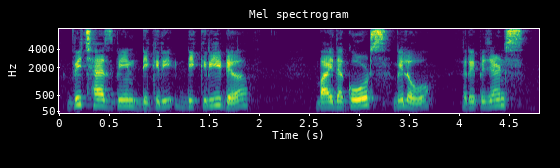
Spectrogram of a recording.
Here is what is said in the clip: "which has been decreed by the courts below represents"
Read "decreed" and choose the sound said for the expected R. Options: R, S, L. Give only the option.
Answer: R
